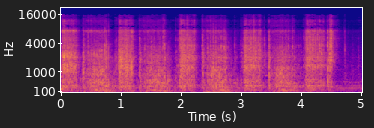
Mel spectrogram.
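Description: A Power Chef pull-cord chopper is yanked repeatedly to mix salsa, producing a run of rapid whirring bursts with brief pauses between pulls, close and fairly loud with no speech.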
